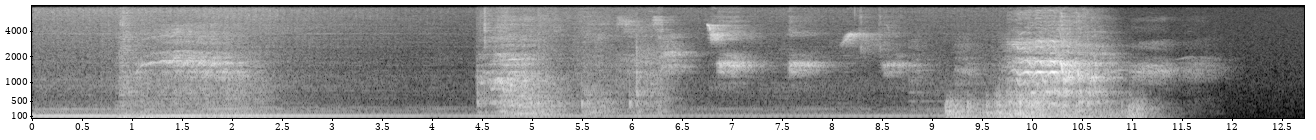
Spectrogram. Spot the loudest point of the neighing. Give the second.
10 s.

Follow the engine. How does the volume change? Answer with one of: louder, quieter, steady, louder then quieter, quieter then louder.
quieter.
